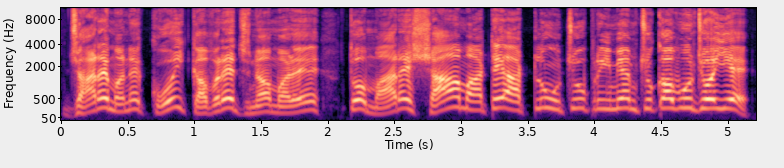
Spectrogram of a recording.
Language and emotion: Gujarati, angry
